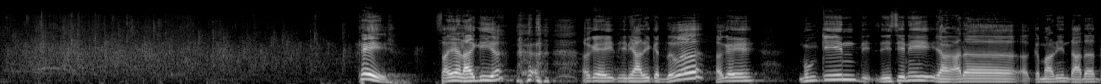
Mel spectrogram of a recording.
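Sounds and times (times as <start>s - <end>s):
audience clapping: 0.0s - 4.4s
speech: 3.6s - 10.9s
laughter: 4.8s - 7.4s.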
